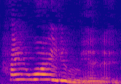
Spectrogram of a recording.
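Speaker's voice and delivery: high, loud exclamation; sudden cry. A narrator's reading. Girl stopping her siblings over the newspaper, crying out. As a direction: call out as if to halt everyone. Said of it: "Jessie cried".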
